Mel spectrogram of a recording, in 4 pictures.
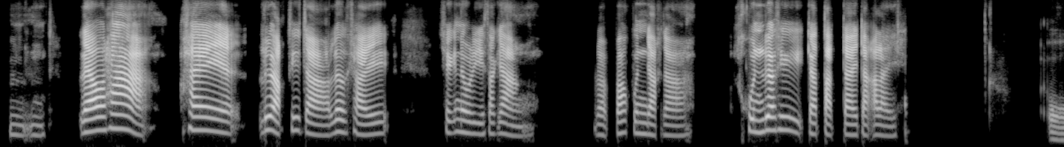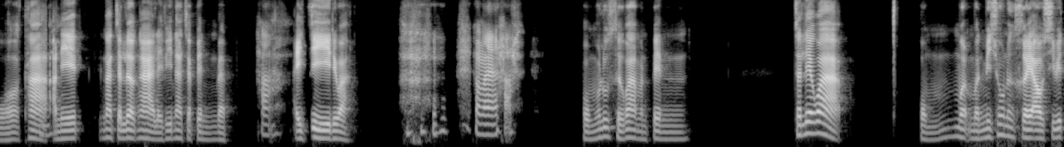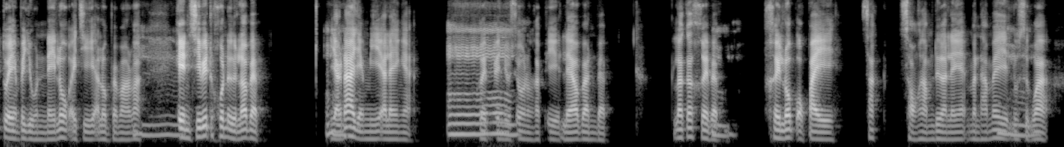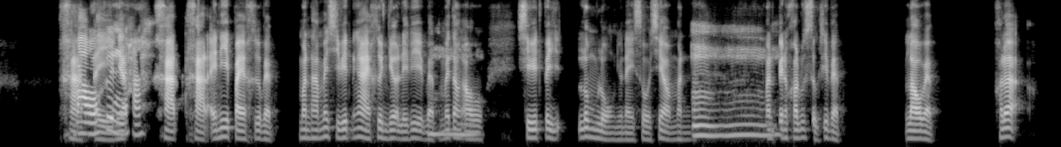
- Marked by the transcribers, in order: other background noise; tapping; chuckle; tsk; tsk; drawn out: "อืม"; drawn out: "อืม"
- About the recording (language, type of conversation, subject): Thai, unstructured, เทคโนโลยีได้เปลี่ยนแปลงวิถีชีวิตของคุณอย่างไรบ้าง?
